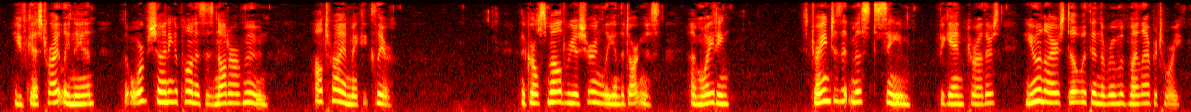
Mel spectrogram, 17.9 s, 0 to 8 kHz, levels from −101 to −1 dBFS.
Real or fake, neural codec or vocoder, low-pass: real; none; 7.2 kHz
